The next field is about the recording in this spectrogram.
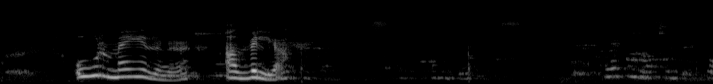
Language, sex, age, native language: Icelandic, female, 9, Icelandic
